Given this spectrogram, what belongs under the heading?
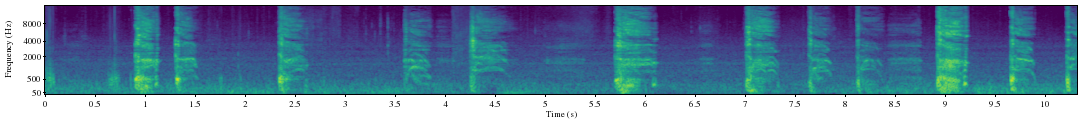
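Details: An adult in a car has another coughing fit of about twelve harsh, forceful bursts with short gasping pauses, described as coughing, wheezing and choking, with faint road noise.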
